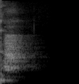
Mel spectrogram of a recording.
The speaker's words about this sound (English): Yeah, she really got to learn how to keep down. Sandy, shut up. Shut up, Sandy. Stop barking.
